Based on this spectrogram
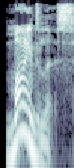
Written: mindless

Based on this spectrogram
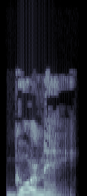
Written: gourmet

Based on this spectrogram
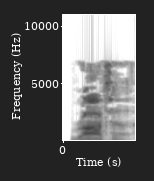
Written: rata

